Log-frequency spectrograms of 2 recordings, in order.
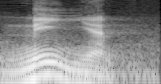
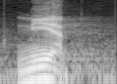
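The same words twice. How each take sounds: First: The y sound is doubled and held longer. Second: The y sound is single, not lengthened. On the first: This is the well-known form. "yang masyhur" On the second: This is a less common accepted form. "tidak perlu pakai tasydid, takhfif"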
